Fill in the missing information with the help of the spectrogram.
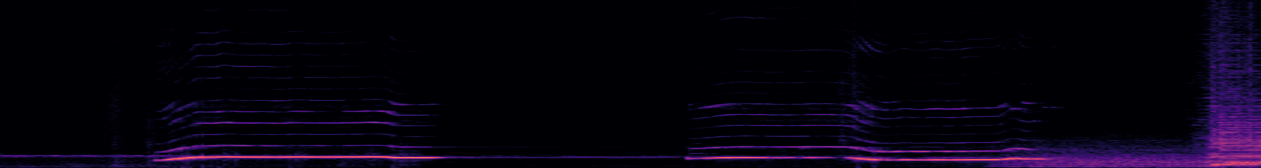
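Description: A woman's voice hums two long, steady notes over the open strings of a grand piano. The second note slides down near its end, and a faint tone at the same pitch keeps ringing in the strings after each one. Near the end a hand sweeps across the piano strings in a loud strum that rings on.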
